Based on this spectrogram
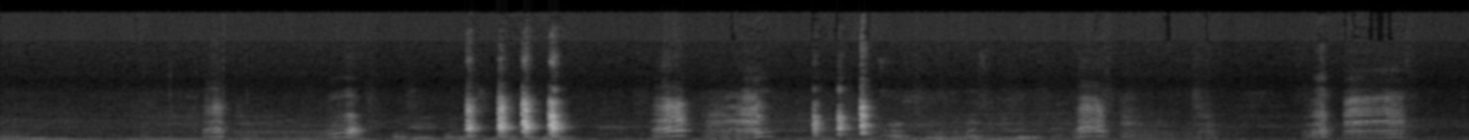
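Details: Talking parrot, also shown dancing, producing a run of speech-like harmonic phrases with bright clicky bursts and warbling whistled notes, loud syllables clustered around the middle, with low room hum underneath.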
